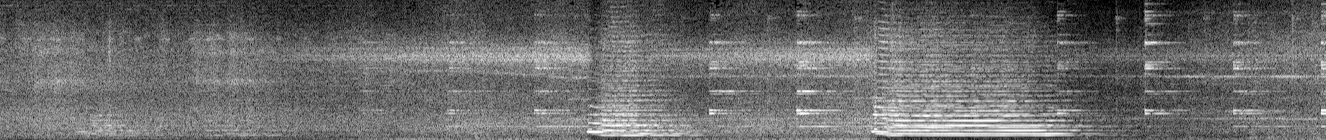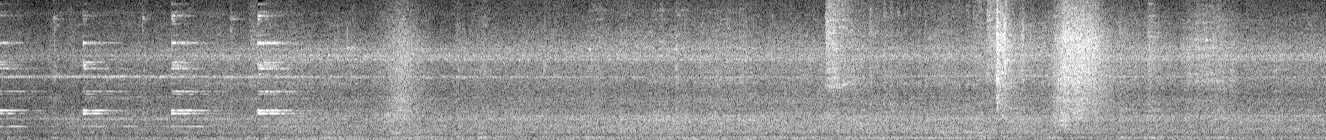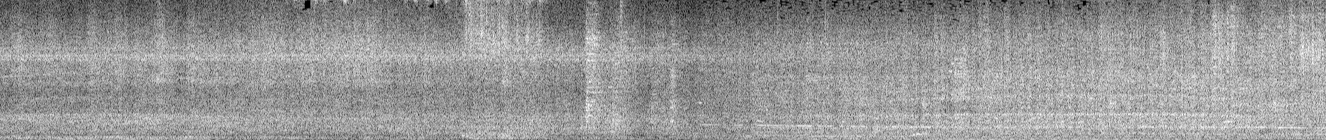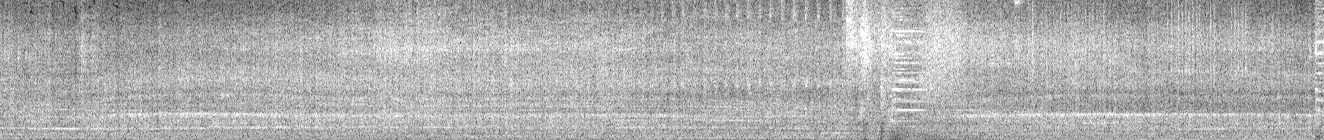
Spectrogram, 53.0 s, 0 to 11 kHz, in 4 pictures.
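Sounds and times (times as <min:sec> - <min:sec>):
locomotive horn blasts: 0:00.8 - 0:03.0, 0:05.8 - 0:07.2, 0:08.7 - 0:11.4
crossing bell dinging: 0:03.6 - 0:05.8, 0:07.0 - 0:08.5, 0:10.6 - 0:16.4, 0:48.7 - 0:49.1.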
